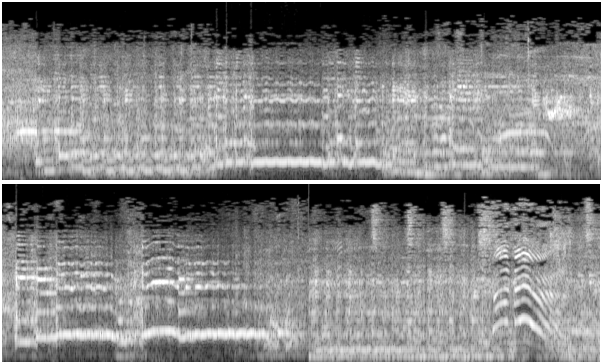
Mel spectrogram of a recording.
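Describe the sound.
A concert crowd cheers loudly and steadily as the stage lights go off before the headliner comes on, a dense roar of many voices with high shouts and whoops rising above it, never pausing for the whole stretch.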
